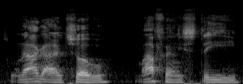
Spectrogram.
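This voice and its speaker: Man, 40s, from Germany; quick, animated, profane podcast storyteller. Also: fairly low pitch. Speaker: guest rapper.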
